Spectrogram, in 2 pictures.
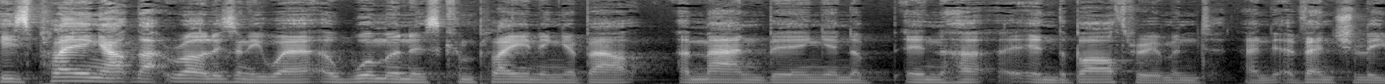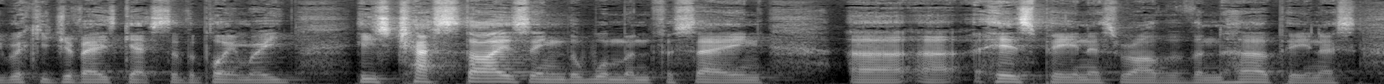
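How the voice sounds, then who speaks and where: A man's medium-pitched voice, bright and sharp in tone, at a moderate pace with big swings in loudness. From UK. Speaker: author and political writer. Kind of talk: interview.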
